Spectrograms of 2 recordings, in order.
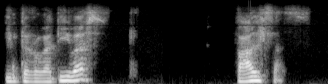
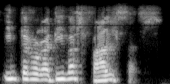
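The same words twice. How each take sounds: First: Low, separated "Interrogativas ... falsas"; long pause between "Interrogativas" and "falsas"; dictating. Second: Said in the usual way. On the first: Shown as a demonstration. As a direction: repeat "Interrogativas falsas" in two low, measured pieces. Term repeated slowly for the class.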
